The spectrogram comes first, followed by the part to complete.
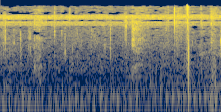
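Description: Faint footsteps of someone walking on a paved road, with low wind rumble on the microphone and a sharper click near the end.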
